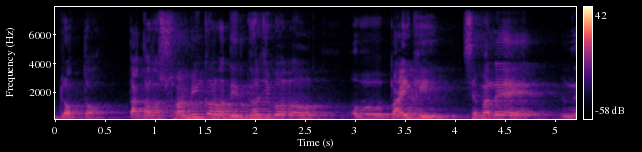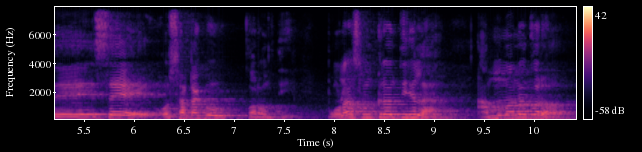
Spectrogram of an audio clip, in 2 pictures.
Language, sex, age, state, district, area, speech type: Odia, male, 60+, Odisha, Khordha, rural, spontaneous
